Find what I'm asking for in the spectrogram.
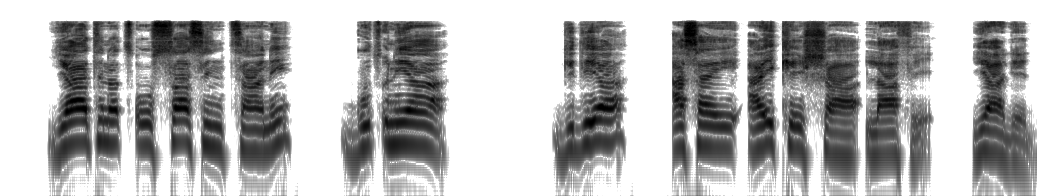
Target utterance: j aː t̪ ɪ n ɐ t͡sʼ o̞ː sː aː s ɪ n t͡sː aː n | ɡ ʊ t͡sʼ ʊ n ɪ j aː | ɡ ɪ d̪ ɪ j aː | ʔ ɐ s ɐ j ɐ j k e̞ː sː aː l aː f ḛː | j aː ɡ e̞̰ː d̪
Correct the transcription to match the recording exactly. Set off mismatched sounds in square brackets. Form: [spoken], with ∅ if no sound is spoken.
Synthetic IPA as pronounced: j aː t̪ ɪ n ɐ t͡sʼ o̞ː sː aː s ɪ n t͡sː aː n | ɡ ʊ t͡sʼ ʊ n ɪ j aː | ɡ ɪ d̪ ɪ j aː | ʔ ɐ s ɐ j ɐ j k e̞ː [ʃː] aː l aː f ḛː | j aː ɡ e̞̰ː d̪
